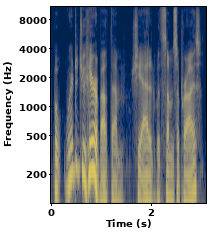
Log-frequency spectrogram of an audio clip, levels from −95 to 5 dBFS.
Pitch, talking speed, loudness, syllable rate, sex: 125 Hz, 230 wpm, -20 LUFS, 6.1 syllables/s, male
